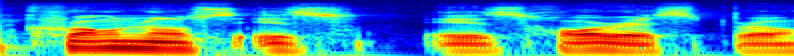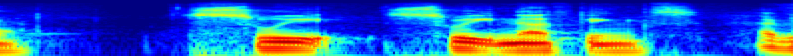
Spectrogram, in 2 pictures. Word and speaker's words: Horus: Horus. You know, people don't even know the names like ours.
